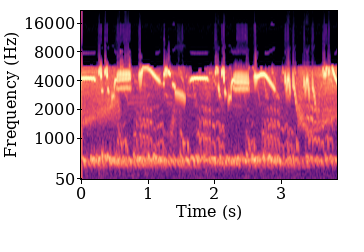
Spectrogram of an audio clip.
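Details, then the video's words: Lekking black grouse on a spring field in western Russia, 9-10 May 2019; a low rolling bubbling drone persists while higher drawn-out whistles and slurred notes dominate above it. "Тетерев-косач токует"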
